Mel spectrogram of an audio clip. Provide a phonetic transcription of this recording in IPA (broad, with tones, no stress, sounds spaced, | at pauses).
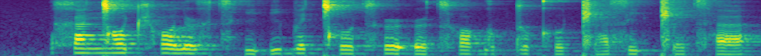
x a˦ ŋ͡ǀ ɔ˦ t͡ʃʰ ɔ˦ l ə˞˧ x t͡sʰ i˨ ʔ i˦ b ɛ˦ ǀʰ o˧ t͡sʰ ə˞˧ ʔ ə˞˨ t͡sʰ ɔ˧ ɡ o˦ b d o˧ kʰ o˨ ɡ͡ǁ a˧ s i˧ ʔ ɡ͡ǁ ɛ˦ t͡sʰ a˧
